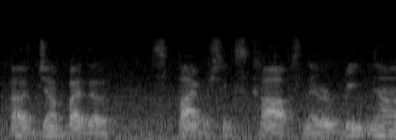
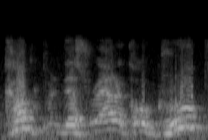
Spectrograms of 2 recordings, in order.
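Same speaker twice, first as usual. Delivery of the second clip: mocking news voice; 8 semitones higher than usual. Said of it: "put him in the news as".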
